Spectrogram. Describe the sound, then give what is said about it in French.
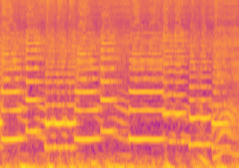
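Loud klaxon horns honk without pause, several blaring tones overlapping and shifting pitch, steady for the whole stretch with no voices. “Ah, et c'est à partir de là qu'apparaît le klaxon et notamment la Klaxon Company et oh.”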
